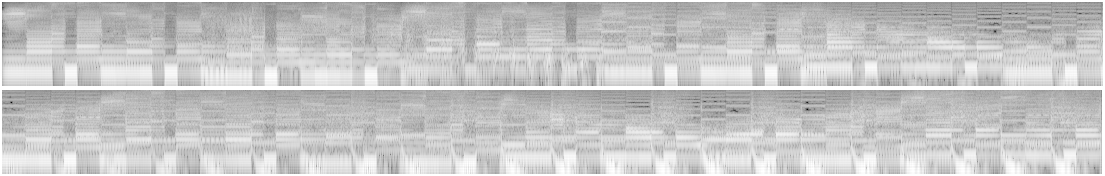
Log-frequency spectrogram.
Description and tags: dreamscape beginning
loopable, electro sounds, good for dj or club projects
